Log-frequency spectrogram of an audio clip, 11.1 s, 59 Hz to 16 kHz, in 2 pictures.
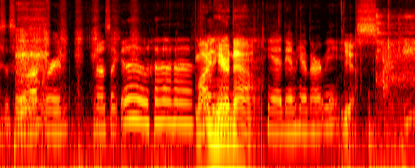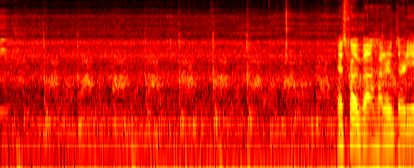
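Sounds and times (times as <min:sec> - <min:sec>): fetal heartbeat through phone speaker: 0:04.9 - 0:11.0.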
